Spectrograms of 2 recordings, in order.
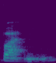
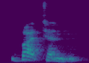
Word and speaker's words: button: The TTON represents glottal stop.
